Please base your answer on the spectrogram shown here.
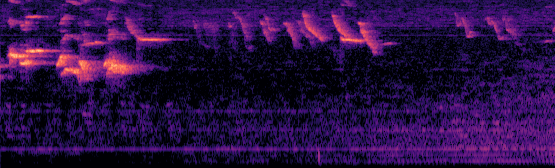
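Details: Kacer poci Oriental magpie-robin opening with three loud rich whistles, then a series of faint quick downslurred high notes, with a constant low hum behind.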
